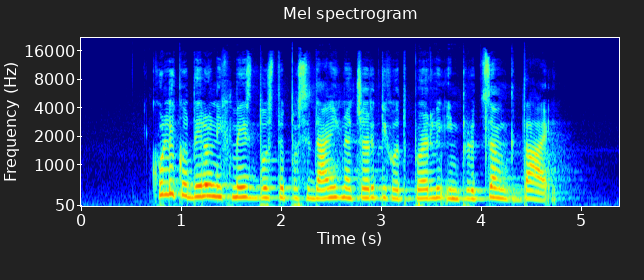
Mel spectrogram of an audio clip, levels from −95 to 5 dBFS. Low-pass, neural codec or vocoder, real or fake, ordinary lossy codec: 19.8 kHz; codec, 44.1 kHz, 7.8 kbps, Pupu-Codec; fake; MP3, 96 kbps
